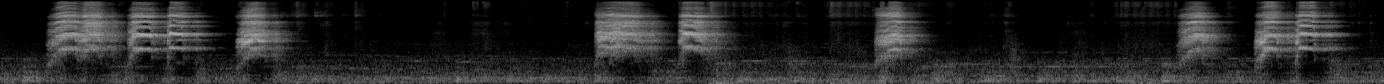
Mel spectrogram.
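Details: A pet sun conure being hand-fed gives loud, harsh screeches in short bursts, often doubled, with pauses between.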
